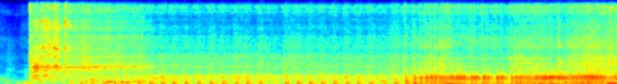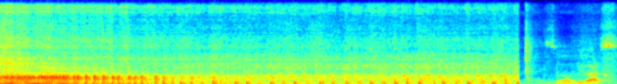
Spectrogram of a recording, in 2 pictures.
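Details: Suzuki SF-Gixxer motorcycle: catches right away, then settles into a smooth, even run for ten seconds with no knocking or ticking from the timing chain; the engine sounds healthy.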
